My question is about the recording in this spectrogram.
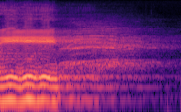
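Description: A man's voice chanting a drawn-out word through a microphone in the sing-song melodic delivery of a waz sermon. The note is held on one steady, slightly wavering pitch, loud at first, then softer and fading away toward the end.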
